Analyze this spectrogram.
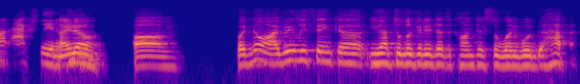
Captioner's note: laughs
